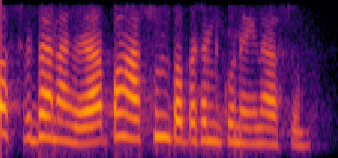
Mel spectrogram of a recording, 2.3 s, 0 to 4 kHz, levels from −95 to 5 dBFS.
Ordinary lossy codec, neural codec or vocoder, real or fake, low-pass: none; none; real; 3.6 kHz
